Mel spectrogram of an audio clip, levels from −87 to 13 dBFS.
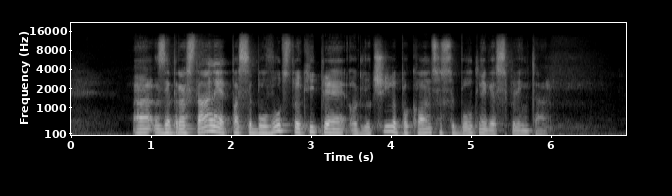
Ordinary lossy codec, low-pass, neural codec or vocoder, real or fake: none; 14.4 kHz; codec, 32 kHz, 1.9 kbps, SNAC; fake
